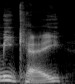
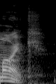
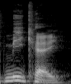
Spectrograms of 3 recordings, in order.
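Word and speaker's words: Miike: command me k has been known as kabam mikay for years like what four five years he's not called command mike um he's mikay it's it's m-i-i-k-e i know a lot of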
